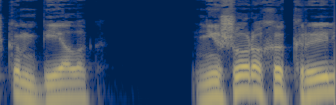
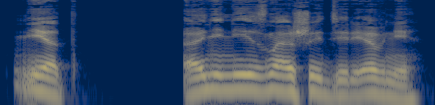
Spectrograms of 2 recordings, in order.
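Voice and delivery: hoarse voice; 3 semitones higher than usual. Acted. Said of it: "голос его хрипел".

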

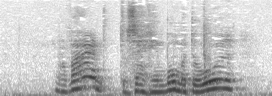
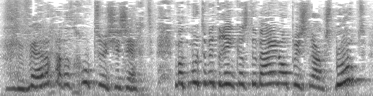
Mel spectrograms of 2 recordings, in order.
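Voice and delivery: bitter mockery; 9 semitones higher, 3 dB louder than usual. Wife's bitter mockery turning hysterical.

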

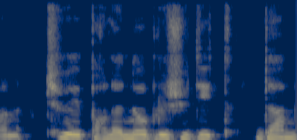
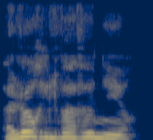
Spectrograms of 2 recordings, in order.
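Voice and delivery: a touch of eager delight; mildly excited, happy realisation; open joy; 4 dB louder than usual. A narrator's reading. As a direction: brighten with undisguised happiness. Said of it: "sans prendre souci de dissimuler sa joie".

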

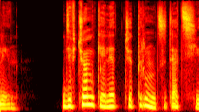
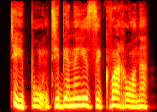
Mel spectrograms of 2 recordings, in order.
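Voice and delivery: higher, louder cross retort; angry; 4 semitones higher, 4 dB louder than usual. A narrator's reading. Skinny woman cursing her workmate's gloomy talk, angry. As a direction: scold the doom-monger. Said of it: "рассердилась худая".

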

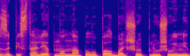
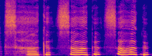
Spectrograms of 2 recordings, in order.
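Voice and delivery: panicked trapped animal; slower than usual. Acted. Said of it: "снова и снова шепча".

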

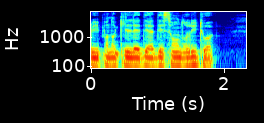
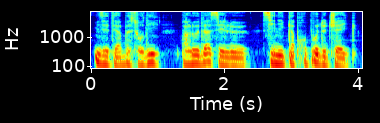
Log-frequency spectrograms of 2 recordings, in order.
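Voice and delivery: ordinary delivery, nothing marked

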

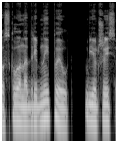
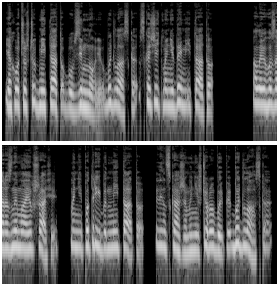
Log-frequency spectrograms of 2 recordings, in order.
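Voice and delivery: put-on high tearful child's voice, much higher; a five-year-old pleading through tears; 12 semitones higher than usual. A narrator's reading. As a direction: whimper it like a frightened small boy. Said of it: "сльозливим, враженим голосом п'ятирічної дитини".

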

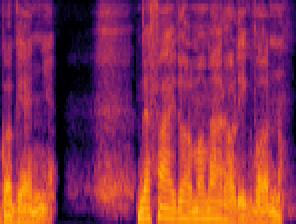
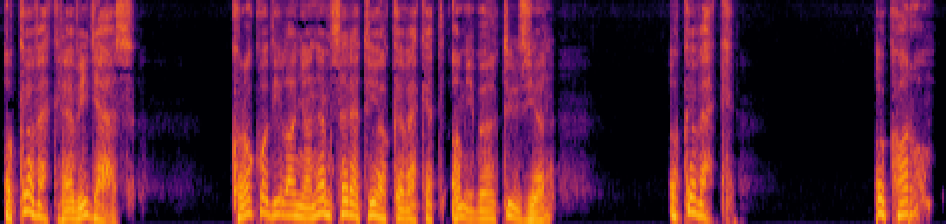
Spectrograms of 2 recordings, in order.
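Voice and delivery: high-pitched fevered warning, breaking into fragments; fading delirious warning; 8 semitones higher than usual. A narrator's reading. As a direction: warn urgently, then drift off word by word. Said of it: "A hangja érthetetlen mormogássá halkul".

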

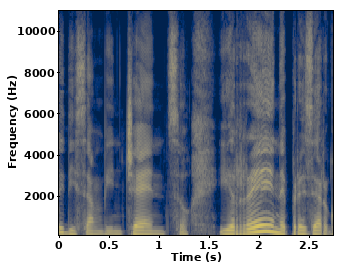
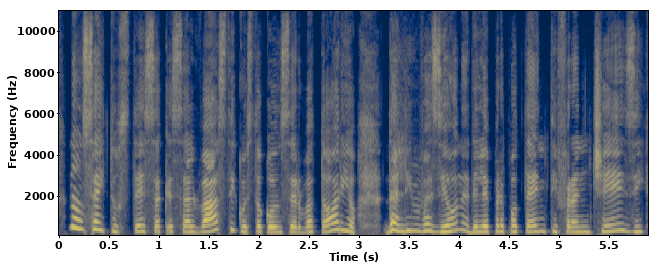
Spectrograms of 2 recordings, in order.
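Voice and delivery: high-pitched, beseeching appeal; supplicating tone; 7 semitones higher than usual. A narrator's reading. Superiora begging her trusted friend for rescue, supplicating tone. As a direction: implore her help with lofty flattery. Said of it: "esclamò in tono supplichevole".

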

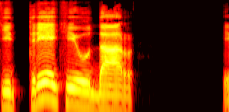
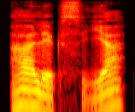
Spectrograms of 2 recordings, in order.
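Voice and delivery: frightened murmur; 9 dB quieter, slower than usual. A narrator's reading. Frightened wife trailing off.

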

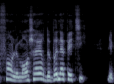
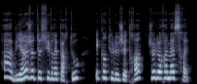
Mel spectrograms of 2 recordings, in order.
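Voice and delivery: higher, lightly voiced eager child; determined child; 6 semitones higher than usual. Théodore vows to follow Gisèle, determined. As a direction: announce it with childlike resolve.

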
